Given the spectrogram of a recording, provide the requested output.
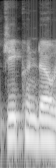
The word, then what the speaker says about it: Jeet Kune Do: g condo great point so i would have to use this when i was in the mainland because ji kundo is the cantonese so if you say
